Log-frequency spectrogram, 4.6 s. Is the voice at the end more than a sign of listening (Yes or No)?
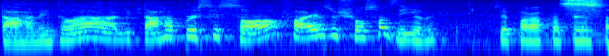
Yes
